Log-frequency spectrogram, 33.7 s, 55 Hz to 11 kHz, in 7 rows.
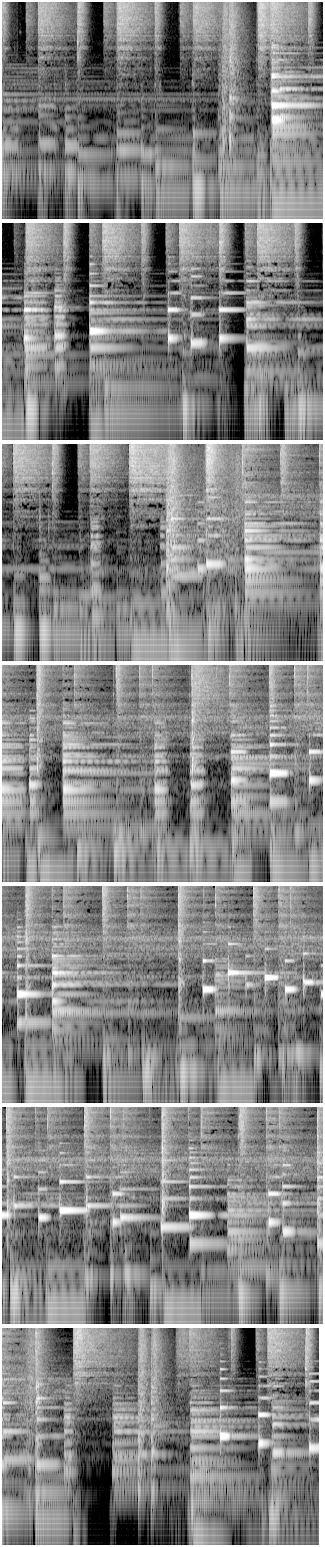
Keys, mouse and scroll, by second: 0.0 click, 1.5 click, 2.6 shift+middle click, 3.0-3.7 scroll down 12, 3.7 shift+middle click, 4.3-4.7 scroll up 6, 4.7 shift+middle click, 5.0-5.3 scroll down 1, 5.3 shift+middle click, 5.6-6.0 scroll up 4, 6.0 click, 9.8 click, 10.3 click, 15.5 click, 16.1-16.7 shift+middle drag, 16.7 click, 18.3 click, 19.5-19.9 scroll down 2, 19.9 click, 20.5 shift+click, 20.7 shift+drag, 21.4 g, 22.9 Tab, 23.1 scroll down 1, 23.2 click, 23.8 Tab, 24.1 click, 25.1-26.2 scroll down 1, 26.2 scroll down 1, 26.3 click, 27.0 click, 28.3 click.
